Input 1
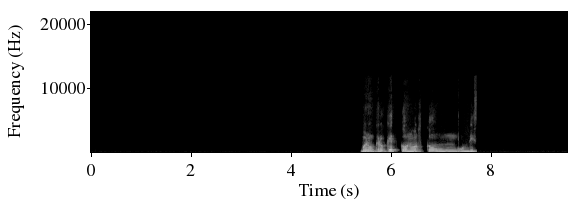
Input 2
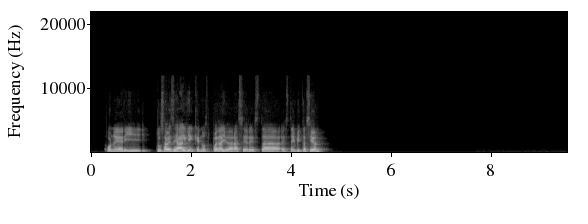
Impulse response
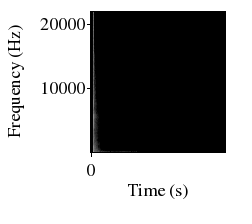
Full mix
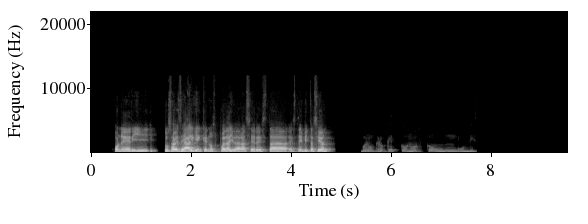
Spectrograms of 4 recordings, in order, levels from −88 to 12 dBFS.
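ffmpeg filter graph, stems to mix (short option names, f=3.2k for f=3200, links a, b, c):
-filter_complex "[0:a]alimiter=limit=-19dB:level=0:latency=1:release=137,volume=-15dB[a];[1:a]agate=range=-35dB:threshold=-41dB:ratio=16:detection=peak,acontrast=35,adelay=150,volume=2.5dB[b];[a][b]amix=inputs=2:normalize=0,highshelf=f=3.3k:g=-11"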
